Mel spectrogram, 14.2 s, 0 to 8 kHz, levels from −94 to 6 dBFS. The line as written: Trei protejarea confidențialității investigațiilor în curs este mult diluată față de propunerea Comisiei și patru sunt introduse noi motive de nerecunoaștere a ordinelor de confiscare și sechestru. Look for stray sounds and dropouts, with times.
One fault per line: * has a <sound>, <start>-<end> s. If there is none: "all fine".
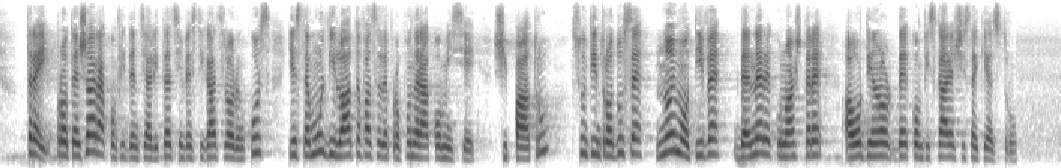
all fine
